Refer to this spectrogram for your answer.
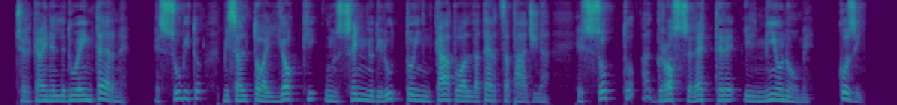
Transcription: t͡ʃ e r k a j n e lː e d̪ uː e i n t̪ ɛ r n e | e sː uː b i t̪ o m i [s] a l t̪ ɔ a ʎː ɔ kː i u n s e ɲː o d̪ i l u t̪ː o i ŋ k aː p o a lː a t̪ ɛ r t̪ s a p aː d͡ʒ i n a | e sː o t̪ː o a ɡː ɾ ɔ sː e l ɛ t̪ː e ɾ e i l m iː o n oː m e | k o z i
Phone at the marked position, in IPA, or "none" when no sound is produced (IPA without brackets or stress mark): s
